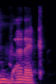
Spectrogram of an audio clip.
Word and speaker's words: Bannock: We were doing Cool Runnings, you said like Darice Bancock. I'm like, his last name is Bannock.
